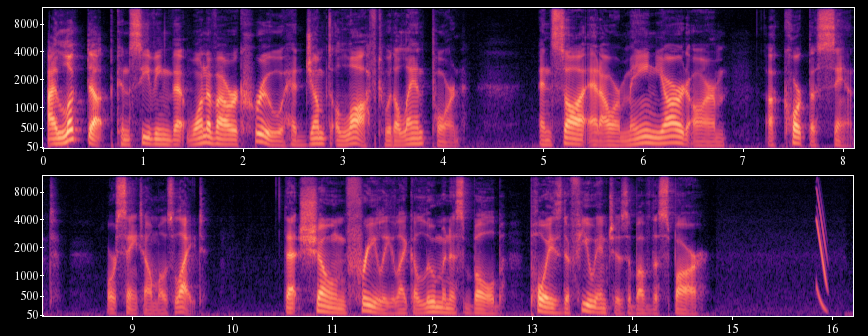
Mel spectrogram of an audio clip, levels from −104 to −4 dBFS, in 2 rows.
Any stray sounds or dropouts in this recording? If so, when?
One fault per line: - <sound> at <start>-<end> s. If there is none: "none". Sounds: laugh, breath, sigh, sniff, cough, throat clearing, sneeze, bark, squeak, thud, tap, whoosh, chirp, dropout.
- chirp at 15.8-16.0 s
